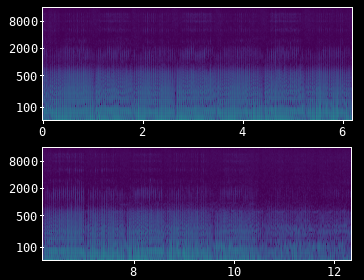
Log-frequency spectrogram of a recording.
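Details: Cat purr, low and throbbing, rising and falling with the animal's breathing in cycles just under a second long, unbroken for the whole stretch with a soft airy hiss on top.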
